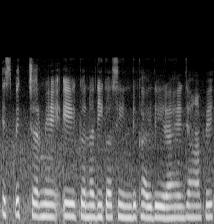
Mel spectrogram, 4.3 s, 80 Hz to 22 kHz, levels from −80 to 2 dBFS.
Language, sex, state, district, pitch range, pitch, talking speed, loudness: Hindi, female, Punjab, Kapurthala, 200-220 Hz, 210 Hz, 180 wpm, -12 LUFS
